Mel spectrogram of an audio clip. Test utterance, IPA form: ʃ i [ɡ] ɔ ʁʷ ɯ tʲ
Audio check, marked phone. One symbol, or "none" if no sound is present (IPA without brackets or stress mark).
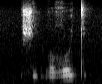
ɡ͡b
